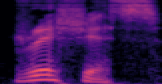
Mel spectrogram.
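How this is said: The name is said with an Argentine accent.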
